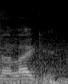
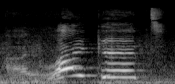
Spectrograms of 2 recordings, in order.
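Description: First: Said in the usual way. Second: Very high, loud and slow; drawn-out squeal. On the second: Real, not acted. Rapper pleased with the video shoot, drawn-out high squeal. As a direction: stretch it out in a delighted squeal.

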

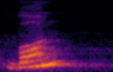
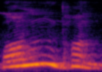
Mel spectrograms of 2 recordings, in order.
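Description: First: বন্ধন in one breath, a little louder, rising at the end; one-breath বন্ধন with a lifted ending; বন্ধন said as one clear unit. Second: বন্ধন spoken whole, a little louder, falling at the end; one-breath বন্ধন, clearly articulated; বন্ধন said as one clear unit. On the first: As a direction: say বন্ধন whole with a slight rise. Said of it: "এই যে আমরা পড়লাম বন্ধন". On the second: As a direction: say বন্ধন in a single firm push of breath. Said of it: "এটাকে যদি আমরা একটু বলি তাহলে কিভাবে বলছি?". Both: Shown as a demonstration.

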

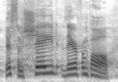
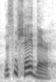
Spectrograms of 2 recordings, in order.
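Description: First: Laughing. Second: Said in the usual way. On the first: Real, not acted. Repeats aside, laughing.

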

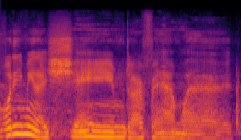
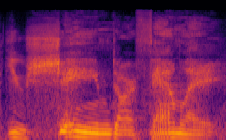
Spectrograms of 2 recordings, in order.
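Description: First: Slowed, disbelieving comeback; mildly hurt, echoing his words back; indignant reply. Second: Slow, low, heavy disapproving brother; a hint of a solemn older brother passing judgment; brother's verdict. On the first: Retold or imitated. Speaker answering his brother, lightly mock-indignant. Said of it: "And I said". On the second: Brother scolding the speaker after the talk, slow and grave. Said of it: "and he goes".

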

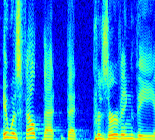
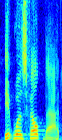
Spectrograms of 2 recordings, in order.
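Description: First: Sweetly passive aggressive, higher and louder, slow with a laugh. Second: Slow, deliberately formal phrasing; passive voice. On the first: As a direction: lay on the sugary passive aggression. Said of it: "Is that the passive aggressive voice?". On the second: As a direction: say it as a stiff bureaucratic passive. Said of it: "I'm going to use the passive voice here". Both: Shown as a demonstration.

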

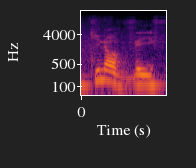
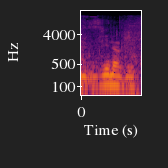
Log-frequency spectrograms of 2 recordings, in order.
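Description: First: "Guinovif" starting with a G sound; own former pronunciation. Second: "Zinoviev" starting with a Z sound; Russian-based pronunciation. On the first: Showing players the old Brazilian way, "Guinovif" with a G. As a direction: say "Guinovif" with a G at the front. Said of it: "I was used to call it". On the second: Giving the name as heard from Russians, "Zinoviev" with a Z. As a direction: say "Zinoviev" with a Z at the front. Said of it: "the Russian pronunciation". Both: Shown as a demonstration.

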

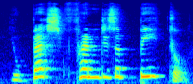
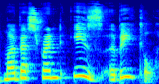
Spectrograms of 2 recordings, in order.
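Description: First: High, louder incredulous question; scoffing. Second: High "is", stressed to confirm; emphatic affirmation. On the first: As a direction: scoff at an absurd claim. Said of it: "Novak scoffed". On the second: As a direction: lean on "is" to prove the point. Boy affirms his earlier claim. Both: A narrator's reading.

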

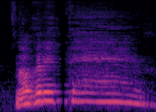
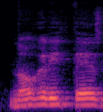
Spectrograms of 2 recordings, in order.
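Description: First: High-pitched shrieked no grites; teacher mimicking a mother yelling at her child not to yell; mock yelled command. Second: Firm, slightly raised parent command; mild imitation of a mom telling her kid not to shout; mock parent scolding. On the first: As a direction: shriek it like a frazzled mom, ironically yelling. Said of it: "Más gritando". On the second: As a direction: scold a child briefly, a bit higher and louder. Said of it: "todo se lo decimos en negativo".

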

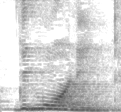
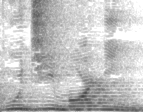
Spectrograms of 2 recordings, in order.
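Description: First: "good" stops on D, straight into "morning"; held final D. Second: "Good" said as "goo-djee" before "morning"; slow, loud "goo-djee morning"; extra vowel mistake. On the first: Teacher correcting learners, "good" ending on a held D. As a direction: clean "good morning", no vowel after the D. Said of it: "Segura esse D". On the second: Teacher mocking learners' mistake, "Good" drawn into "goo-djee". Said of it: "Você não vai falar". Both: Shown as a demonstration.

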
